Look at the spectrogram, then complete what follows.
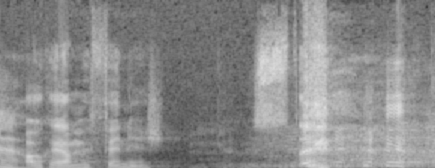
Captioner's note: all laugh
